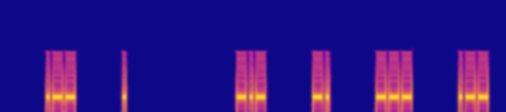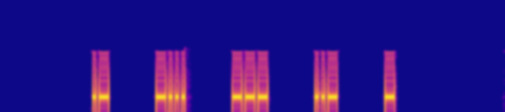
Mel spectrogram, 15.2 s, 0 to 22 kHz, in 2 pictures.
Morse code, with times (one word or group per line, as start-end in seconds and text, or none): 0.7-1.9 WE
3.6-7.3 KNOW
9.0-13.5 ABOUT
